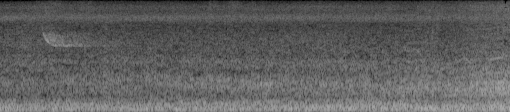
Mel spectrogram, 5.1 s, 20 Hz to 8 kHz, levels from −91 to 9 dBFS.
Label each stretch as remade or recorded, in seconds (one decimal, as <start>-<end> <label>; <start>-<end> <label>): 0.0-5.1 recorded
